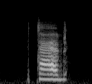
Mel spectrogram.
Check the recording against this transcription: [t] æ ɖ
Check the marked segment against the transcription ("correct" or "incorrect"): correct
